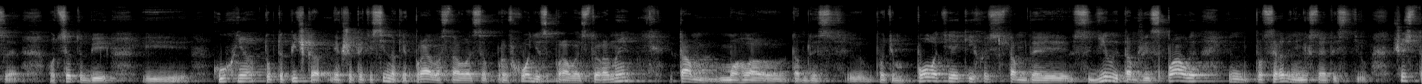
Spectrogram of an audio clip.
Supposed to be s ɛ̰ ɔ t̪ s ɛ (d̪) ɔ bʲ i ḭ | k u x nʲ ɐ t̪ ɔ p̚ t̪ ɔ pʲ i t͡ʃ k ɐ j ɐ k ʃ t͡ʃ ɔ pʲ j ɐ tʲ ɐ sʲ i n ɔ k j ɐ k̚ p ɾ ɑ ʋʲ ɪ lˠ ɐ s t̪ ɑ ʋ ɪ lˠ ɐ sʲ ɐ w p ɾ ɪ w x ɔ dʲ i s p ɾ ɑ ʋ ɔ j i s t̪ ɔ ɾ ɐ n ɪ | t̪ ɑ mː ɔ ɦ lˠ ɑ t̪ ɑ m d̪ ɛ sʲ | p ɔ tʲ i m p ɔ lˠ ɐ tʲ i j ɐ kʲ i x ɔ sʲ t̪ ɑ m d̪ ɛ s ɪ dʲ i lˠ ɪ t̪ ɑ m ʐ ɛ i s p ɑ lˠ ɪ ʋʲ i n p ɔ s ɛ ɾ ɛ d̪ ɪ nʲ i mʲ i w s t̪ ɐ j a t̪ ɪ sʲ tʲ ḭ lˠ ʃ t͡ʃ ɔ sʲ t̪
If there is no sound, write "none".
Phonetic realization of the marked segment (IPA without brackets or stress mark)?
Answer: t̪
